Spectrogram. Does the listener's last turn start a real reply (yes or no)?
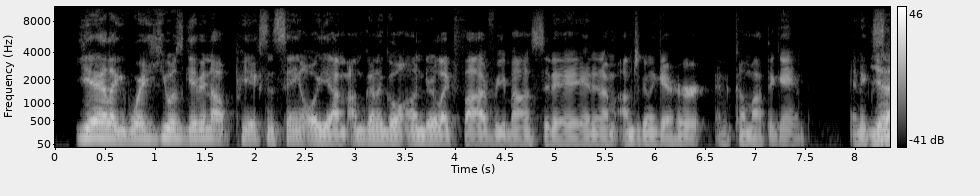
yes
